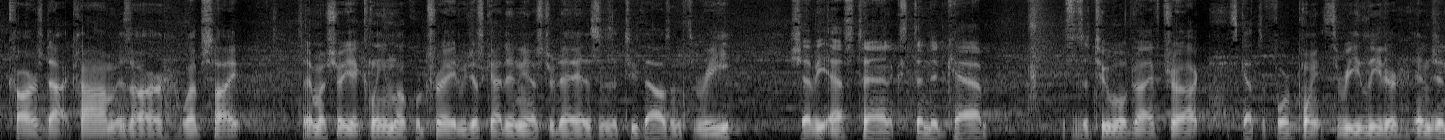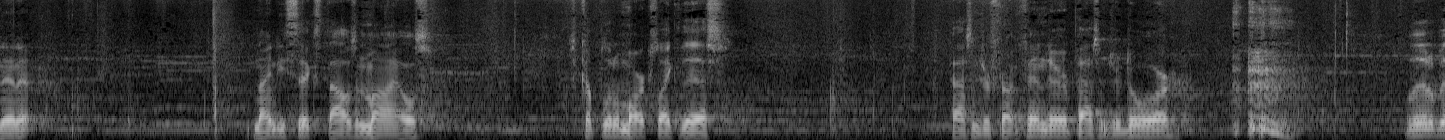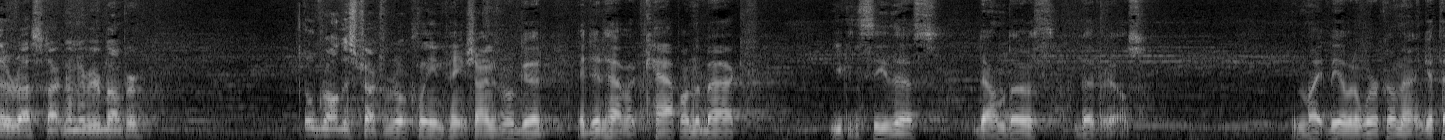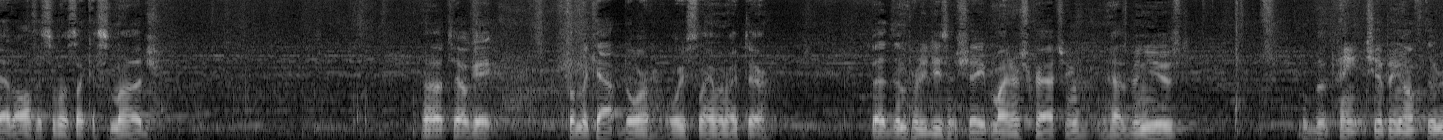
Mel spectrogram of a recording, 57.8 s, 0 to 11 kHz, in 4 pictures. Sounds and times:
Music: 0.0 - 57.7
Speech: 20.2 - 21.8, 24.0 - 26.3, 28.5 - 30.4, 31.9 - 36.4, 41.8 - 45.0, 47.6 - 48.4, 49.0 - 51.1, 52.1 - 55.2, 56.4 - 57.7.

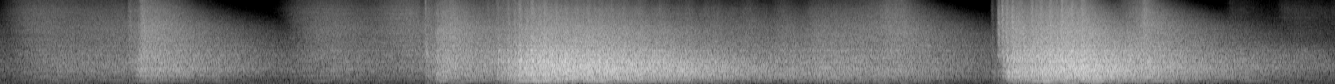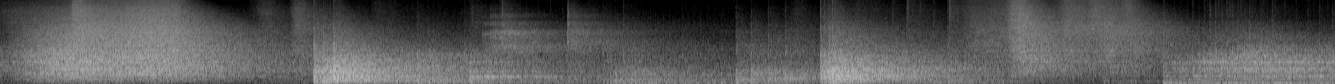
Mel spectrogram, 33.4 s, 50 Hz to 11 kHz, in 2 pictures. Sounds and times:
Inside, large room or hall: 0.0 - 33.3.

